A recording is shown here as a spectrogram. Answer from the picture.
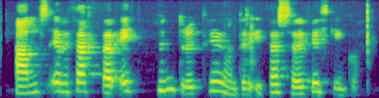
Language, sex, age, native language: Icelandic, female, 30-39, Icelandic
